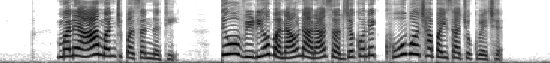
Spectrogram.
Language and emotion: Gujarati, disgusted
